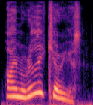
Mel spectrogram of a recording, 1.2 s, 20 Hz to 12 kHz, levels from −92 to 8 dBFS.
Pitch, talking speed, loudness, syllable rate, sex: 205 Hz, 145 wpm, -13 LUFS, 5.4 syllables/s, male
